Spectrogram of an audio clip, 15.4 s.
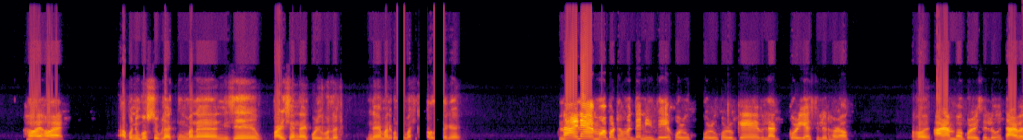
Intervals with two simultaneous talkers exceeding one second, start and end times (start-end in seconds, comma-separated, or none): none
